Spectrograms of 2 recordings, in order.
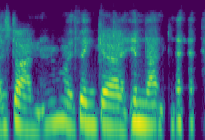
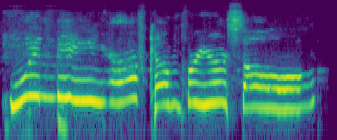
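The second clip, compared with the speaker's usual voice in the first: soul very high, very slow, dragged and stretched out; 12 semitones higher, 3 dB louder than usual. Imagining a wrestler hearing the impression: Paul Bearer voice.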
